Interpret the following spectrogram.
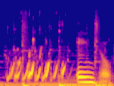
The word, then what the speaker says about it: angel: Angel. De nuevo, angel. Si te fijas, esta A la vamos a cambiar por una EI, aim, ¿vale? Y luego pues ya decimos el resto, angel.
